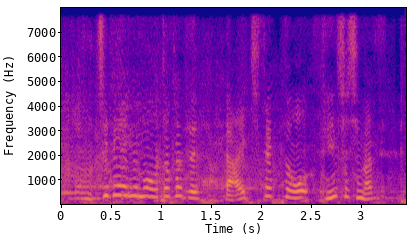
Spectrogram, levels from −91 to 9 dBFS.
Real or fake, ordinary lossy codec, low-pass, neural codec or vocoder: fake; none; none; codec, 16 kHz, 2 kbps, FreqCodec, smaller model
